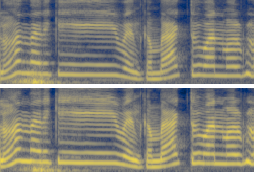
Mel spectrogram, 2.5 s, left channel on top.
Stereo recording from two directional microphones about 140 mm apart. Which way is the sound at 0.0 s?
30° right (ahead or behind).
